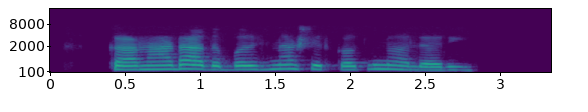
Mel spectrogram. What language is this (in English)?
Pashto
